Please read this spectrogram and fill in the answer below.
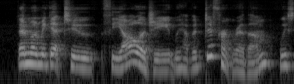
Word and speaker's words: theology: And letter G here says the J sound. You could think of it as a letter J if that's easier for you to pronounce. We either spell it with J like job or G like theology or gentleman, for example.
